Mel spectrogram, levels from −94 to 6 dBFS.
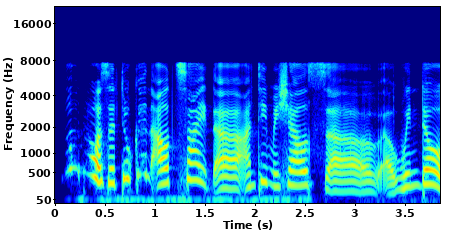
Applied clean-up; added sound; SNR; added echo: neural mask model DeepFilterNet 3.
